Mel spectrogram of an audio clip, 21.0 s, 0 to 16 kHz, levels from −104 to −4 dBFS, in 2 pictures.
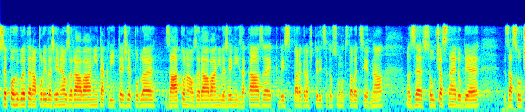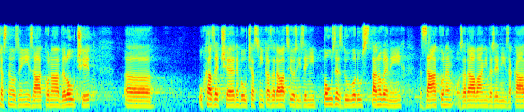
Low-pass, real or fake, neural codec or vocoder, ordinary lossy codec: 7.2 kHz; real; none; Opus, 64 kbps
